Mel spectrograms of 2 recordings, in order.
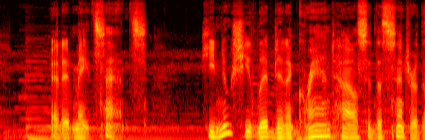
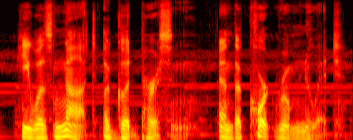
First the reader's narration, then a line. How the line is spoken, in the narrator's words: she said firmly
